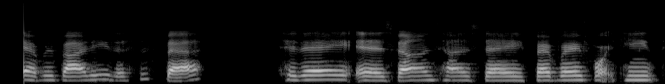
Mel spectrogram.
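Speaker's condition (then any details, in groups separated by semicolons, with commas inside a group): ALS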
